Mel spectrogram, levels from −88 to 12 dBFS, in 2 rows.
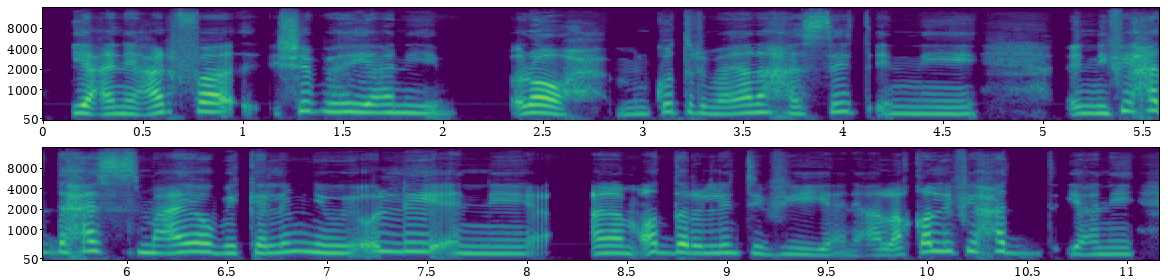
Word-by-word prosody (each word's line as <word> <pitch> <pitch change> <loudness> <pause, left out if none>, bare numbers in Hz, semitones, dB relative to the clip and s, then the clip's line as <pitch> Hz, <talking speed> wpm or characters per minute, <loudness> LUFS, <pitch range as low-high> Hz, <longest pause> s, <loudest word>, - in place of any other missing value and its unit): يعني 220 -3 +4
عارفة 285 +4 +4 0.2
شِبْه 300 -2 0
يعني 250 -2 -1 0.3
راح 245 -5 +5
من 210 +2 -10
كُتْر 265 -2 -5
ما 220 +3 0
أنا 270 - +2
حسيت 260 +6 -2
إن 220 -1 -5 0.5
إن 235 +1 0
فيه 305 +5 -1
حد 320 -4 +3
حاسس 295 -2 +2
معايا 255 +3 +3
وبيكلّمني 260 +2 -1
ويقول 245 +4 -2
لي 295 0 -1
إني 225 -1 -5 0.3
أنا 240 0 +3
مقدّر 265 +2 +2
اللي 240 +1 -1
أنتِ 245 -1 -8
فيه، 200 -3 -7
يعني - - -12
على - - -7
الأقل 290 - +1
فيه 310 - -3
حد 235 -7 -3
يعني، 210 -1 -6
245 Hz, 165 wpm, -20 LUFS, 225-280 Hz, 0.5 s, راح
